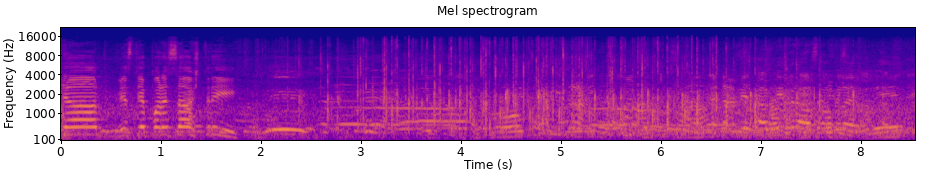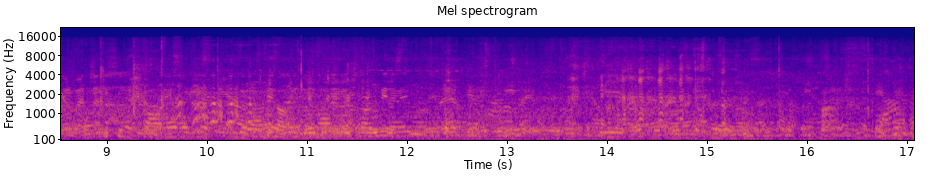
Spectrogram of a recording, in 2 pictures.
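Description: A crowd of adult men and women chatter and talk over one another outdoors.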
